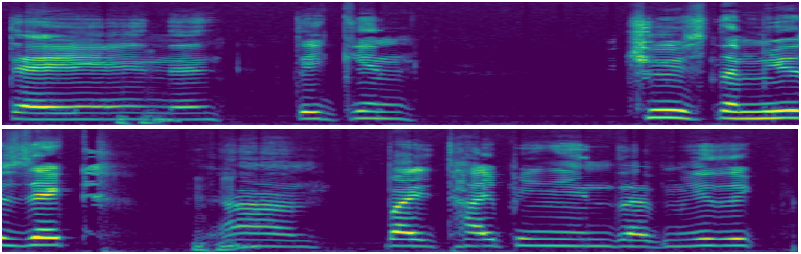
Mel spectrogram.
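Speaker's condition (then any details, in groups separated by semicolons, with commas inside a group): Cerebral palsy; born premature; talking is a struggle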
